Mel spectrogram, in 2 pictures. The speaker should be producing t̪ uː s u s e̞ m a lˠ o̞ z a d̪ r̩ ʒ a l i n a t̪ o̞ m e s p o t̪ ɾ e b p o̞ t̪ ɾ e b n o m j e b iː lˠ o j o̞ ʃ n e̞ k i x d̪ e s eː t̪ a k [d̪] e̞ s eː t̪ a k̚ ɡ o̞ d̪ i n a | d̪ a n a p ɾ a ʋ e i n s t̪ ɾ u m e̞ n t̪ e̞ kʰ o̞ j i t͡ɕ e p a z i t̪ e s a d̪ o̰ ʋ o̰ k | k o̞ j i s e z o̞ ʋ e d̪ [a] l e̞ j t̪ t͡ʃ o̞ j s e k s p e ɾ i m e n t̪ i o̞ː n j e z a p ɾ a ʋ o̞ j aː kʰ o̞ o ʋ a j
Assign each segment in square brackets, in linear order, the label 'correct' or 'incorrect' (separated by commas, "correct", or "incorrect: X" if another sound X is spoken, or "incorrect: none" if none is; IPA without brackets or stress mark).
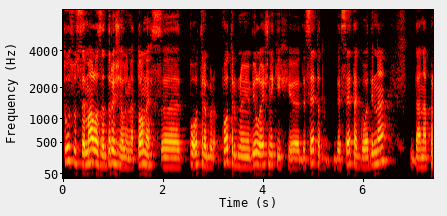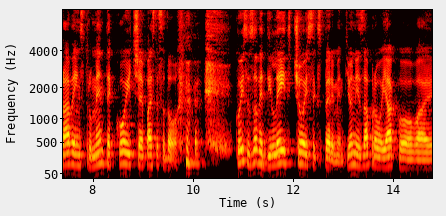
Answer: correct, incorrect: i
